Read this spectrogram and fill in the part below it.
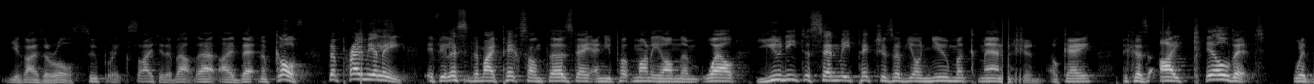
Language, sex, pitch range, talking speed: English, male, 105-155 Hz, 215 wpm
